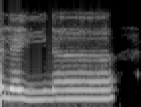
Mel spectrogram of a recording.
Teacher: عین کو وسطی حلق یعنی مڈل تھروٹ سے ادا کریں گے، یا لین آ گئی ہے، یا ساکن سے پہلے زبر ہے، نرمی سے موڑیں گے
